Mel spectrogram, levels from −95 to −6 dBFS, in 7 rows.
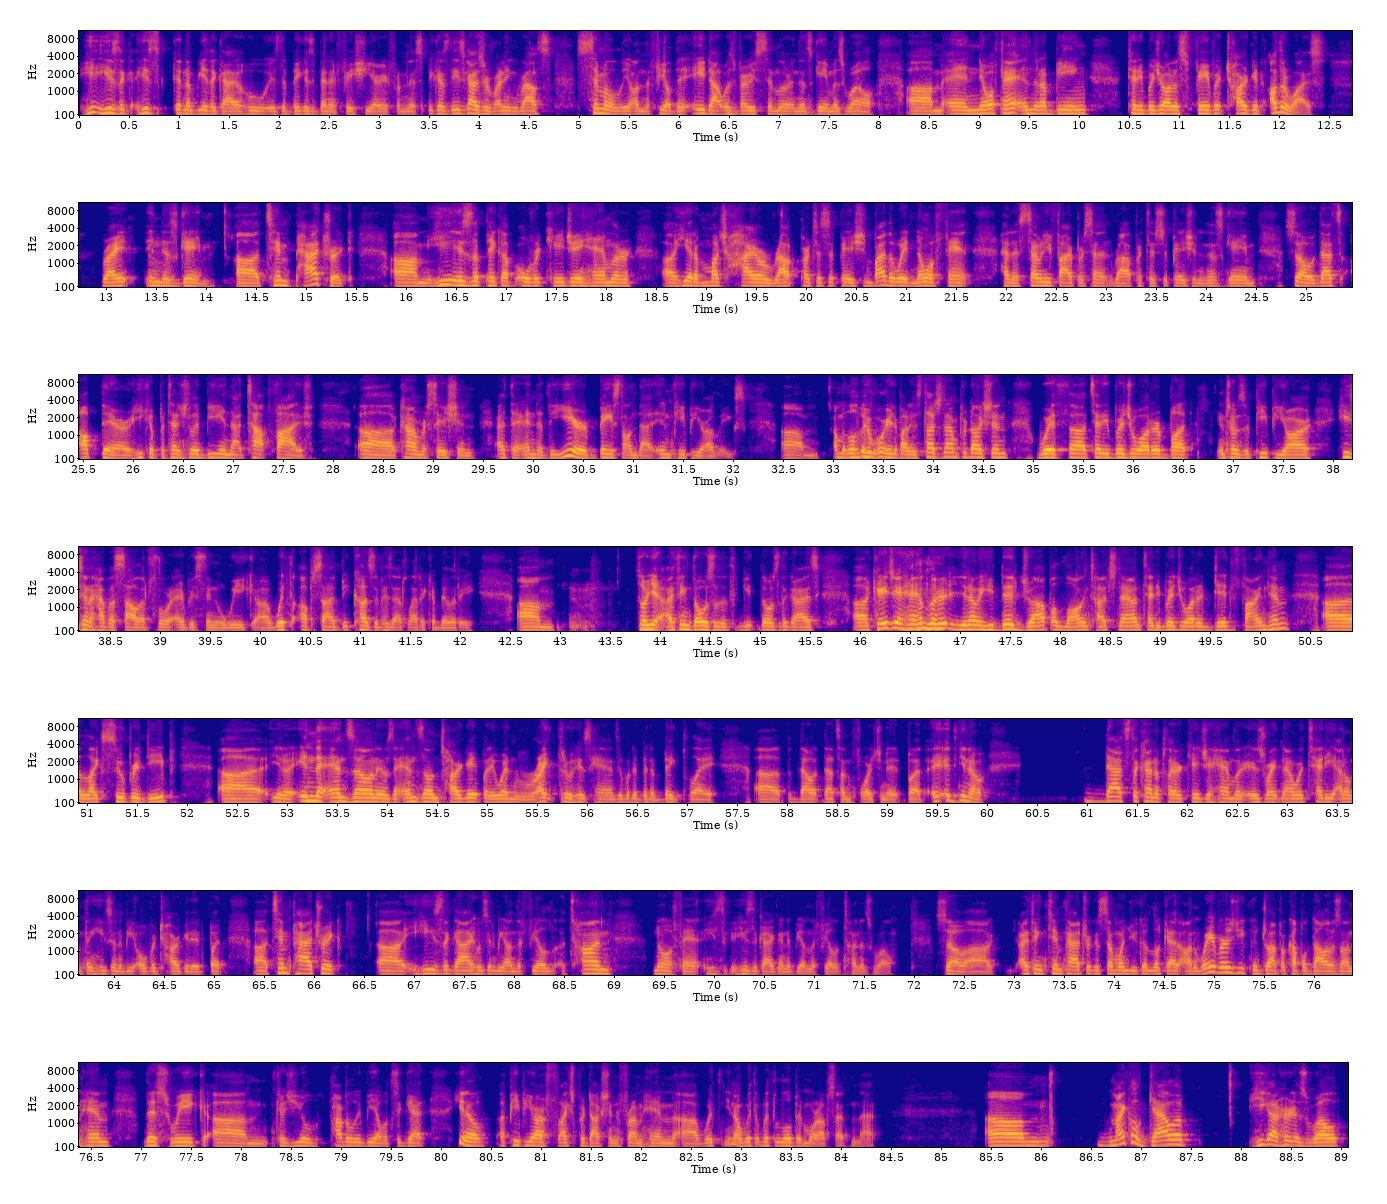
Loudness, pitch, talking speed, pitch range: -25 LUFS, 135 Hz, 225 wpm, 125-150 Hz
